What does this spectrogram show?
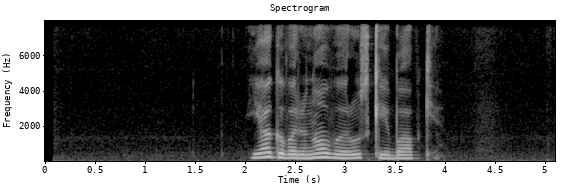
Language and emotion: Russian, neutral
